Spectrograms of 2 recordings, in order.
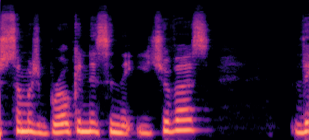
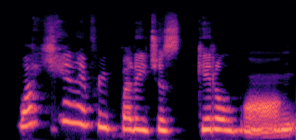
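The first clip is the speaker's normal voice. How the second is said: play-acted crying through every word, high; 5 semitones higher, 4 dB quieter than usual. Retelling what a crying eighth grader said at camp: imitating someone sobbing. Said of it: "And she's sobbing".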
